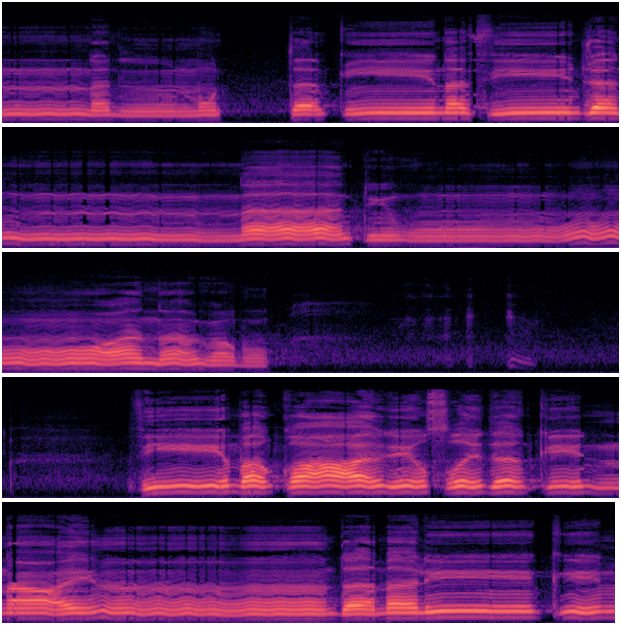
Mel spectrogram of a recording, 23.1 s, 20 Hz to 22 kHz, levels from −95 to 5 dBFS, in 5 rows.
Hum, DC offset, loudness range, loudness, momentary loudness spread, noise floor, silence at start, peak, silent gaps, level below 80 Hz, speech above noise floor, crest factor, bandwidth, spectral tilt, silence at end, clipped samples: none; under 0.1%; 9 LU; -29 LUFS; 14 LU; -70 dBFS; 0 s; -10 dBFS; none; -82 dBFS; 43 dB; 20 dB; 15 kHz; -5 dB/octave; 0 s; under 0.1%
